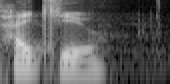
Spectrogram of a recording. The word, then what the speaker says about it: Haikyuu: How do you say it? – Yes, Haikyuu.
